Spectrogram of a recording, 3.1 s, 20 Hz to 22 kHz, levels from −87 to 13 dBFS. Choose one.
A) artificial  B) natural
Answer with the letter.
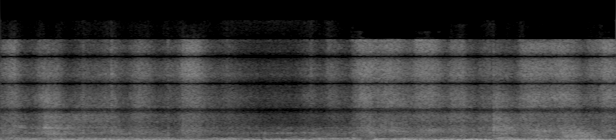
A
